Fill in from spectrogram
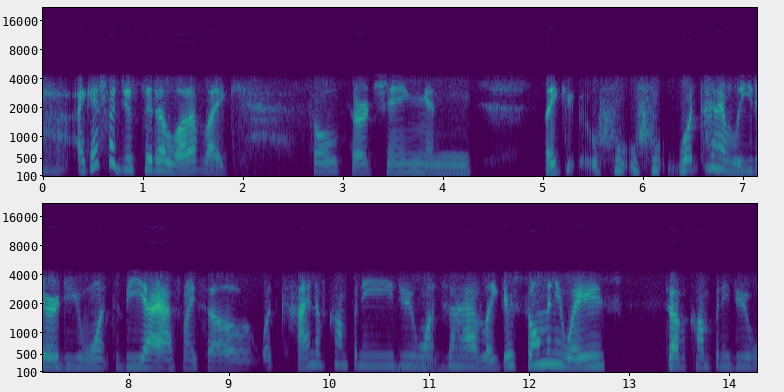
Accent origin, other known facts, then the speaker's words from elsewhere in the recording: Denmark; English is a second language; moved away as an adult; now in United States; So first of all, I'm from Denmark. Everybody can probably hear I have a little bit of an accent, even though I have been living in multiple countries and now been in the States for, I guess, on and off for 8 years.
